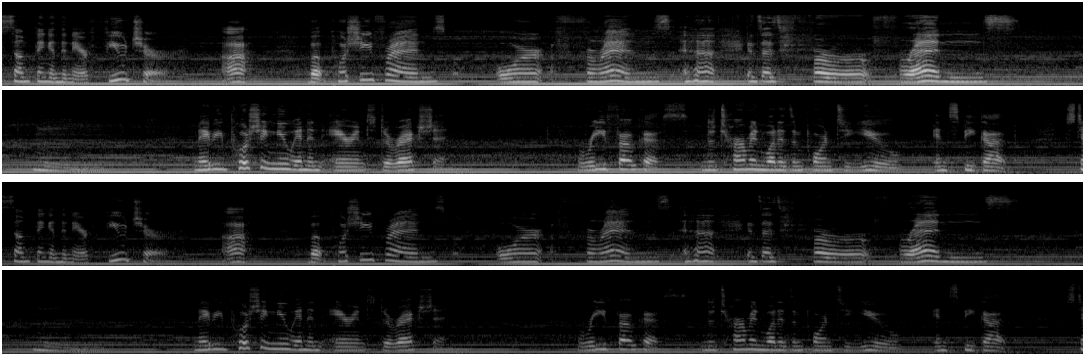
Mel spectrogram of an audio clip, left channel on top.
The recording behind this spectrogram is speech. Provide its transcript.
in the near future. But pushy friends or friends, it says for friends, maybe pushing you in an errant direction. Refocus. Determine what is important to you and speak up.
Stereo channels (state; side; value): quieter; right; 10.1 dB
